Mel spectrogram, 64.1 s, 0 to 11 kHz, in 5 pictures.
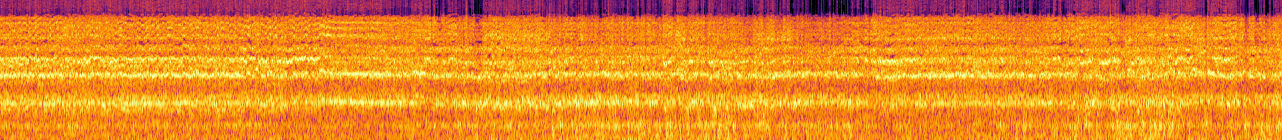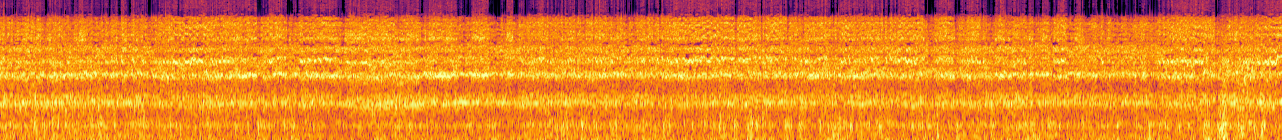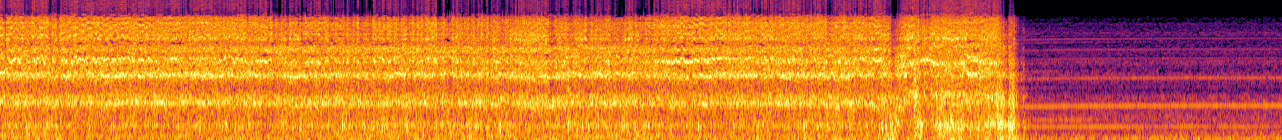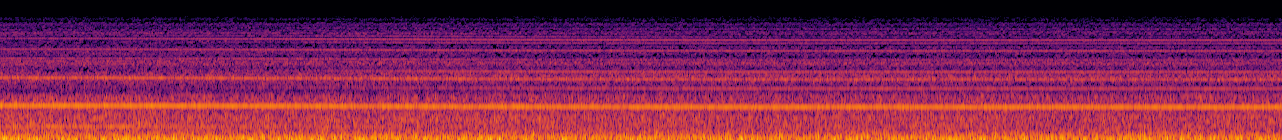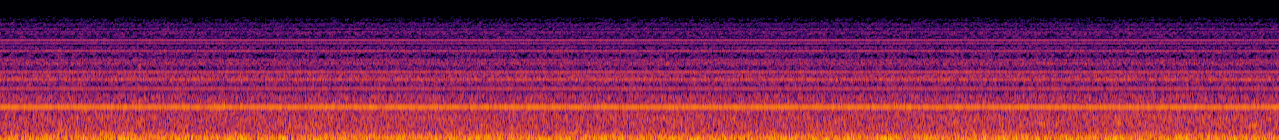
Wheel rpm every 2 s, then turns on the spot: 210, 210, 230, 230, 230, 230, 220, 220, 220, 230, 230, 230, 230, 220, 230, 230, 230, 230, 110, 0, 0, 0, 0, 0, 0, 0, 0, 0, 0, 0, 0, 0.
none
